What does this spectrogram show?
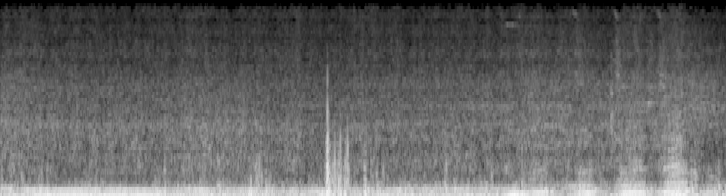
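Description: Jeep engine labouring under load as it crawls up a steep rock face: a steady low drone, then several short rising revs near the end. There is a sharp knock about three seconds in.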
